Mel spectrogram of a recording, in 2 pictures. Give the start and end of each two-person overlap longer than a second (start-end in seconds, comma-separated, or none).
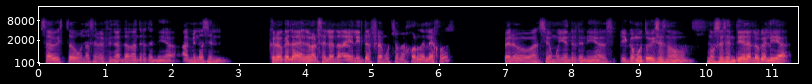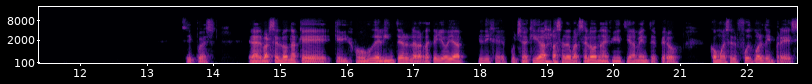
none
